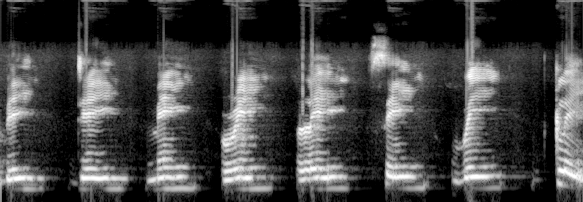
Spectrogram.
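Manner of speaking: bay, day, may, each ending in a held "ay-ee" glide; one word at a time from bay to clay, pause after each, full "ay" vowel; A-Y word drill. Shown as a demonstration. Teacher drilling A-Y words, bay to clay with sustained "ay". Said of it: "એનું ઉચ્ચારણ થશે એ ઈ".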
